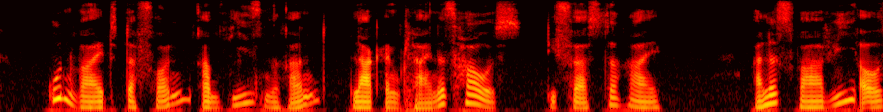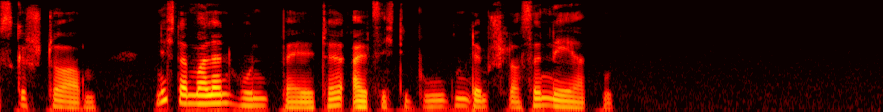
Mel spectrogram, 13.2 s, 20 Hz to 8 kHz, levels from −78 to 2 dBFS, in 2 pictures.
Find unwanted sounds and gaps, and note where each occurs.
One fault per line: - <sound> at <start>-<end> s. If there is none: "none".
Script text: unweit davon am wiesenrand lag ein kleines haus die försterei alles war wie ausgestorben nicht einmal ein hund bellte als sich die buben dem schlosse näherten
none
